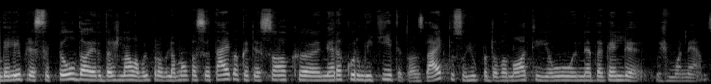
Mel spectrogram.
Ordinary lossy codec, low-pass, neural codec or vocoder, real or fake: MP3, 64 kbps; 14.4 kHz; codec, 44.1 kHz, 7.8 kbps, Pupu-Codec; fake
